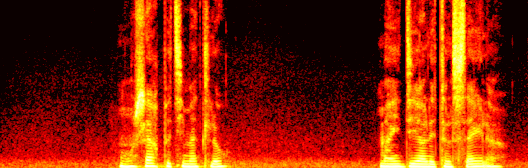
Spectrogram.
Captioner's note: speaking in French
